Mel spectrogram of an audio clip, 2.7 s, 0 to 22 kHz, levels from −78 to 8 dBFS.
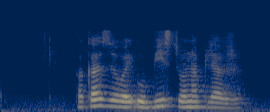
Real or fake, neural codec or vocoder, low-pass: fake; codec, 24 kHz, 0.5 kbps, DualCodec; 7.2 kHz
